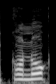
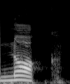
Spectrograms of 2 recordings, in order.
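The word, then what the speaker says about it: knock: पे के एन ओ सी के नोक इसे कनोक नहीं पढ़ेंगे नोक ठीक है आर ओ सी के रॉक एस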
